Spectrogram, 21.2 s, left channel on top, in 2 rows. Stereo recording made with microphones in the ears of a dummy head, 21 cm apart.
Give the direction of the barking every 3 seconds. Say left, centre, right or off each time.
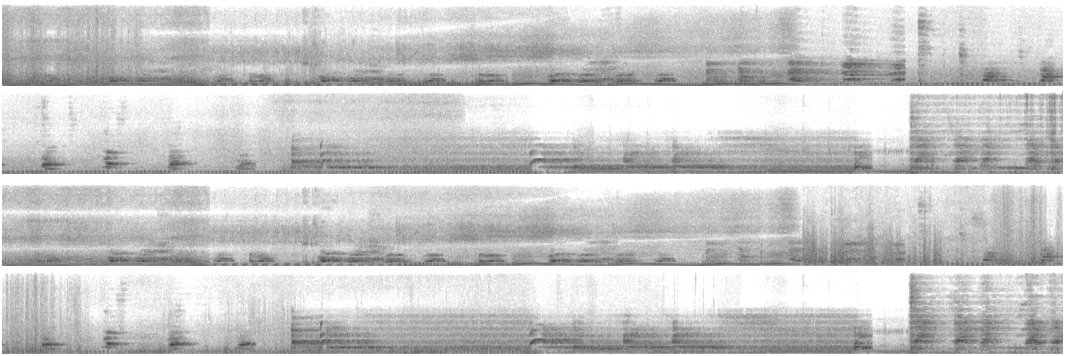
right, right, left, centre, right, right, right.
